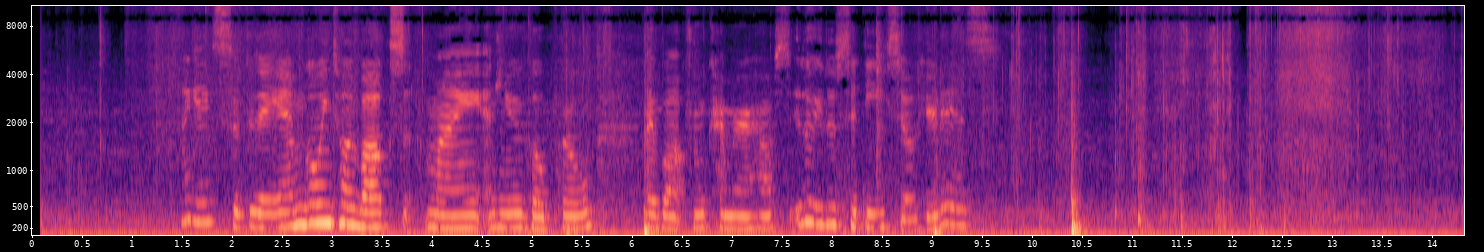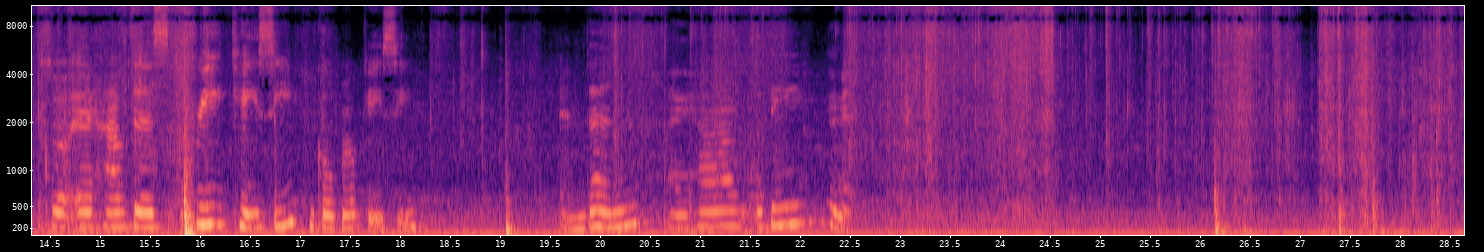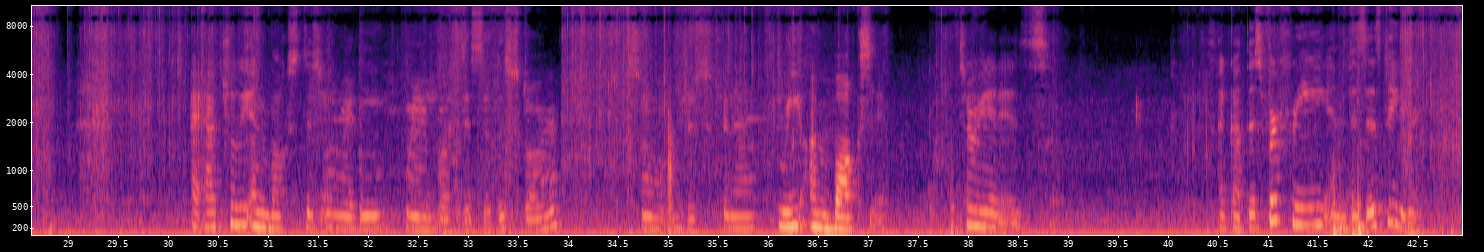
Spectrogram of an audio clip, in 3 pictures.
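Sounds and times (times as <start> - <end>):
steady low hum: 0.1 - 42.9
packaging crinkling and rustling: 0.8 - 5.9, 8.4 - 16.6, 20.0 - 36.6, 41.8 - 42.9.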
